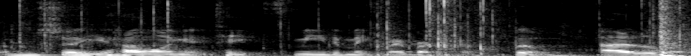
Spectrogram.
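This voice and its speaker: A mumbling woman at a fairly low pitch, with noticeable background noise and audible room echo. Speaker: fitness and nutrition coach. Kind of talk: cooking tutorial. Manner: casual, conversational.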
